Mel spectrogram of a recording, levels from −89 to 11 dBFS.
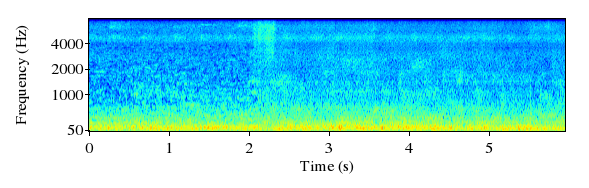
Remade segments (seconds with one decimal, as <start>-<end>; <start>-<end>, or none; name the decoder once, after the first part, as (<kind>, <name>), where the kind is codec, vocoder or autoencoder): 2.1-6.0 (codec, ZipCodec)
